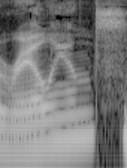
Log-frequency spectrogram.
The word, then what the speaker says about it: Raelians: Is it pronounced the Raelians? – Yes, and I interviewed Rael, who has set up a company called CloneAid, where for $200,000, they are offering to clone people.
